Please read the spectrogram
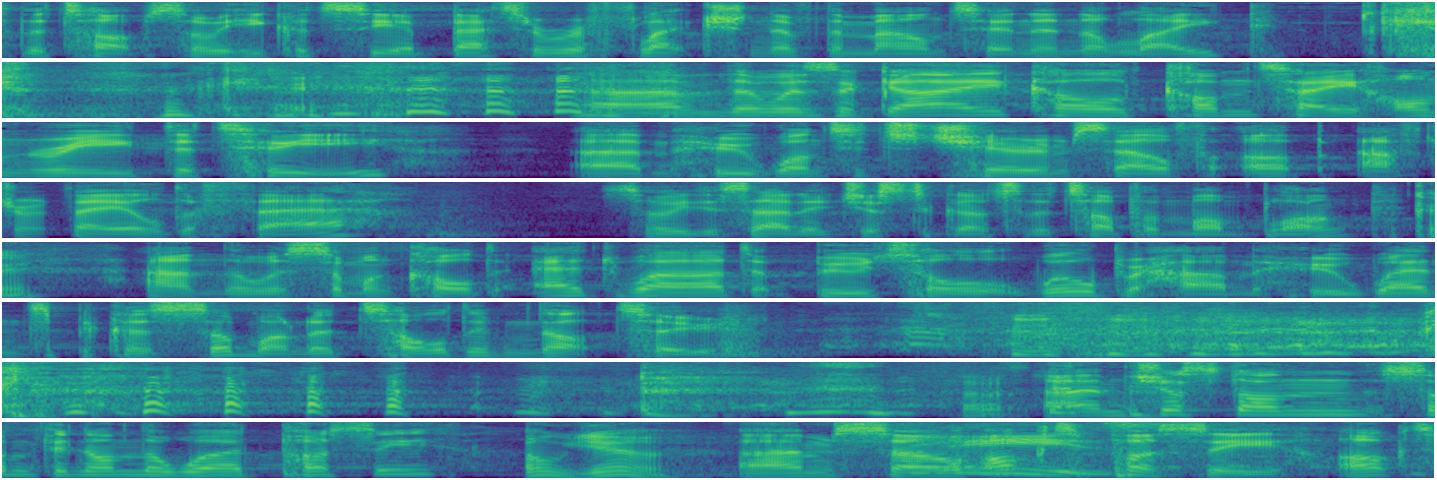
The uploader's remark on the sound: Live from Tunbridge Wells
